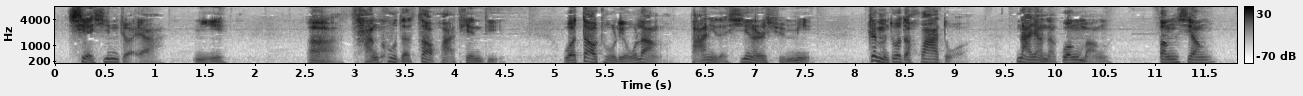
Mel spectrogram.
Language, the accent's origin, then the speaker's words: Chinese; Beijing, China; 我小时候没去过法源寺，它在南城嘛。我小时候在这个朝外住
